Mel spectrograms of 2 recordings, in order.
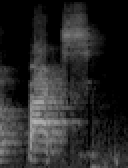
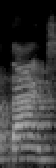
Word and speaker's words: táxi: que esse daqui ó esse X Ele tem um som de representa o quê Dois fonemas é o som de KS Tá bom então o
